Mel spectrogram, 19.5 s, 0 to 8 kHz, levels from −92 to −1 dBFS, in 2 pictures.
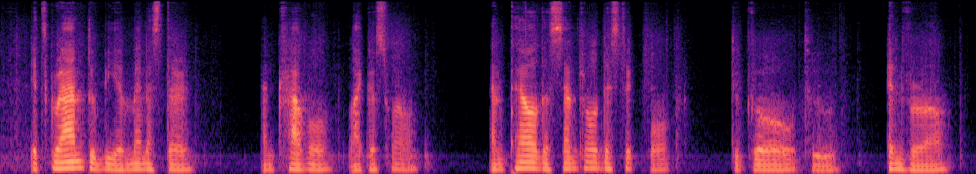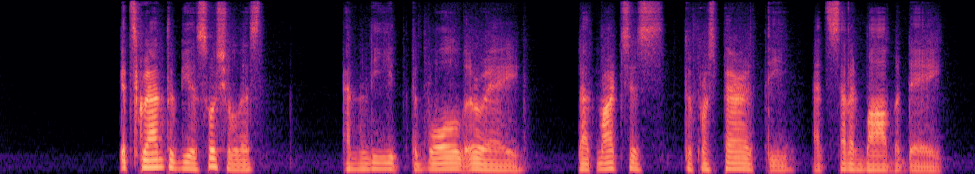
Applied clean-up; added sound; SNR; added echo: neural mask model RNNoise.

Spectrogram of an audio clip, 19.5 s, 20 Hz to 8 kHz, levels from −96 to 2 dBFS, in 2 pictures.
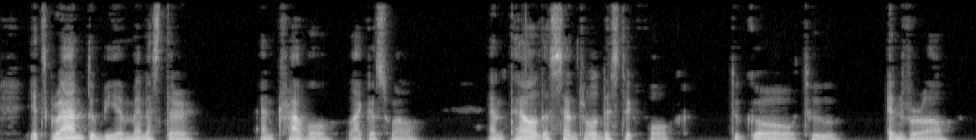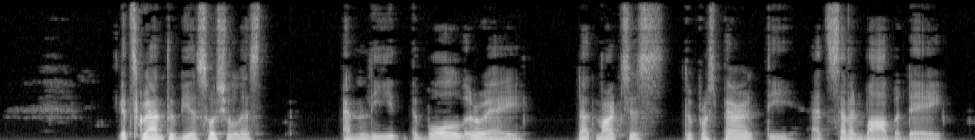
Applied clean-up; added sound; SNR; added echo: none; none; none; none.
